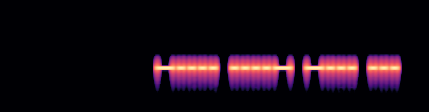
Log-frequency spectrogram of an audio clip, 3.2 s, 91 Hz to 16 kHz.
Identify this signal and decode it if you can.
Morse code, heard as a keyed tone, about 30 wpm, 700 Hz. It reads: 64BS
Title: Four Challenging Letter-Number Combinations 30wpm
